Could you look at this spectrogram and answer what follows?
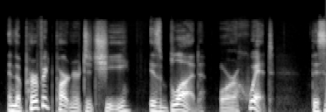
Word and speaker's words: qi: First up, we have chi. that's pronouncedqi. This is the yang side of the equation.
